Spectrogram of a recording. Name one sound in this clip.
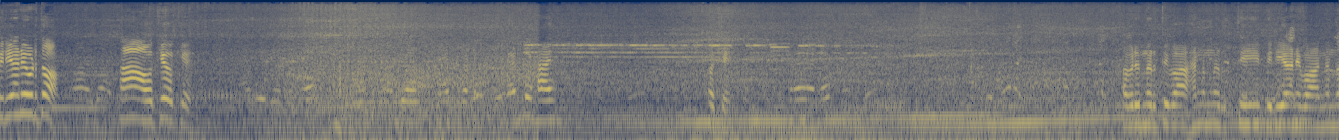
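A woman calls out loudly nearby.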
